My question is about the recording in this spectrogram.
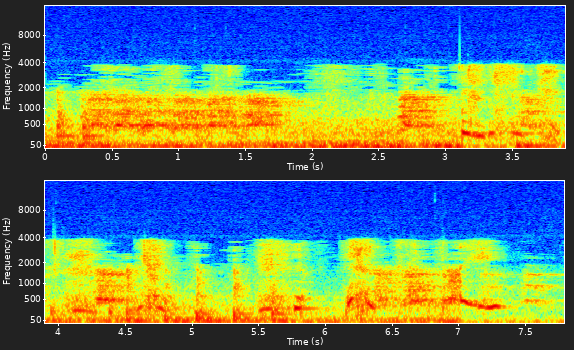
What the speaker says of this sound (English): There's dogs in the crib too.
